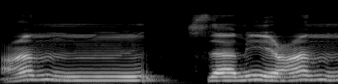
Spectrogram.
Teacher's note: ছোট্ট একটি মিম আছে, এই মিমকে ধরবেন, যের পাশে ইয়া সাকিন একালিফ টেনে পড়বেন এবং আইনটিকে মোটা করে গলা চিপে পড়বেন। এরকমভাবে সিন যাবার সা, মিম ইয়েজের মিম, সামি আইন, এখানে দুই যাবার উচ্চারণ করবেন।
